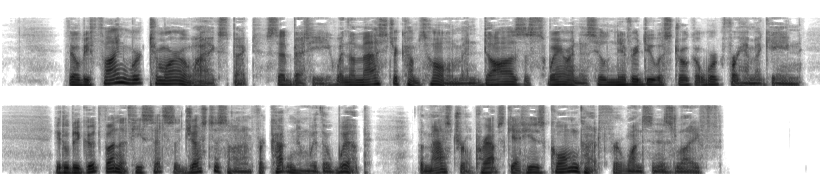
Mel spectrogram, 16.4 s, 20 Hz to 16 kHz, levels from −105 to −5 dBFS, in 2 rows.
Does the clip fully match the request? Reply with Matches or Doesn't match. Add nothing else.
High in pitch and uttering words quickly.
Doesn't match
